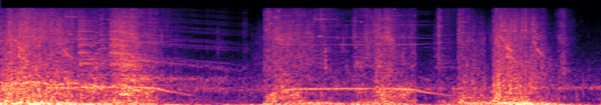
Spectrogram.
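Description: Rapid bursts of jackhammer weapon fire in the PC game Nuclear Throne, crunchy impacts and whooshing shots repeating in three loud clusters with brief gaps, no talking over them.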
